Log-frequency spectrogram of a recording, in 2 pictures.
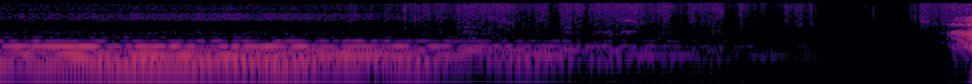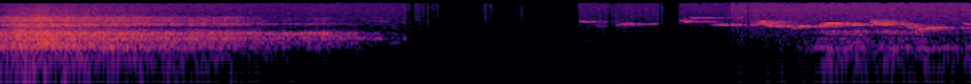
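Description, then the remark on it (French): A single deep, airy breath, taken during a guided stretching exercise, rises and fades over a couple of seconds, preceded by a steady humming tone and followed by light bird chirps. “Profonde respiration.”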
